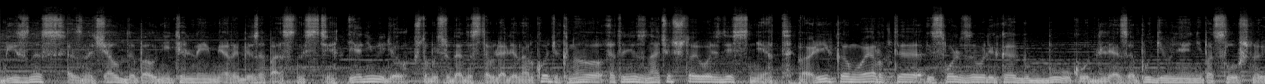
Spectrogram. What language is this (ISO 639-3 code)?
rus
